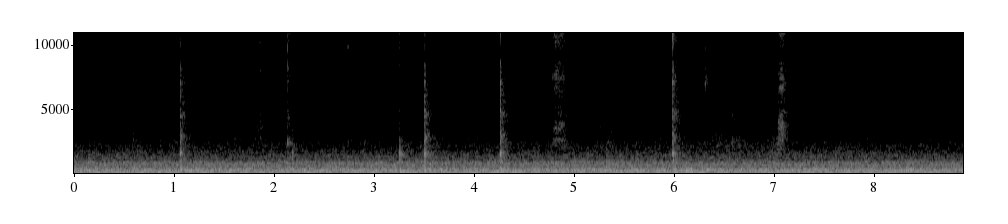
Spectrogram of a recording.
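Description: Fingers tap softly on a laptop keyboard.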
